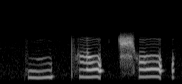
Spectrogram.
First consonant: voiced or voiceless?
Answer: voiceless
